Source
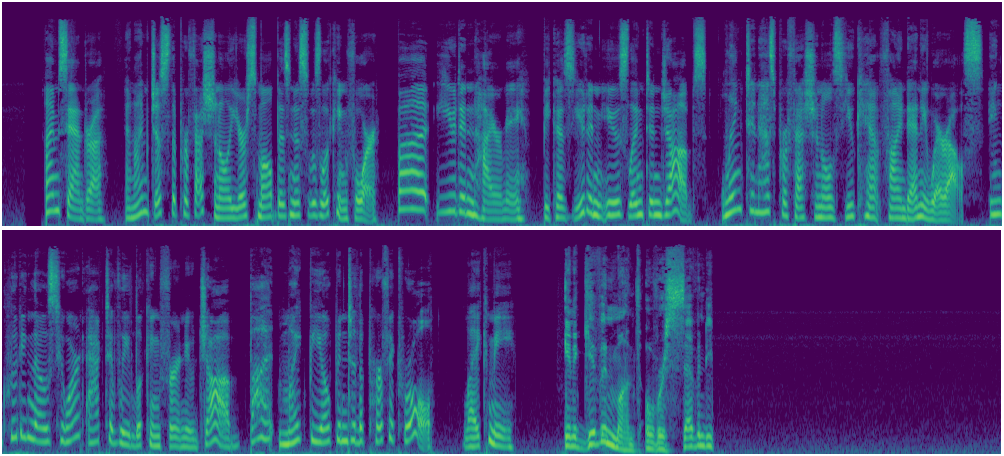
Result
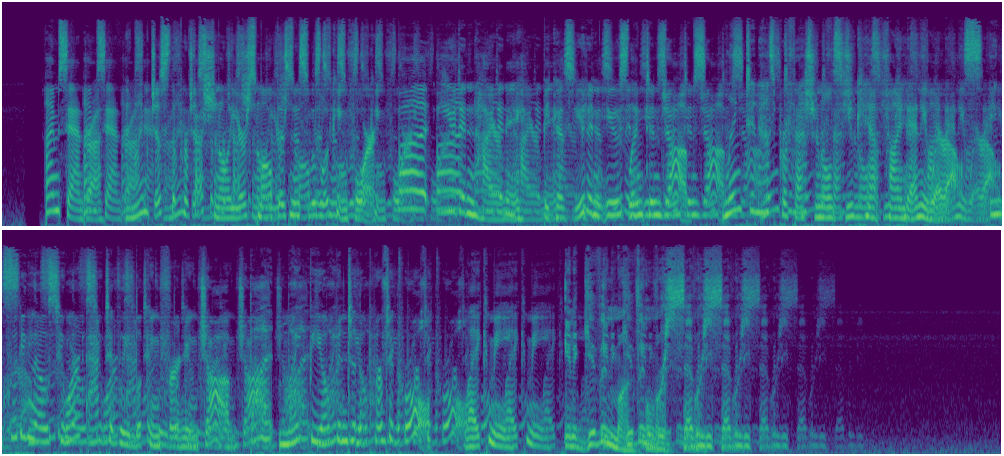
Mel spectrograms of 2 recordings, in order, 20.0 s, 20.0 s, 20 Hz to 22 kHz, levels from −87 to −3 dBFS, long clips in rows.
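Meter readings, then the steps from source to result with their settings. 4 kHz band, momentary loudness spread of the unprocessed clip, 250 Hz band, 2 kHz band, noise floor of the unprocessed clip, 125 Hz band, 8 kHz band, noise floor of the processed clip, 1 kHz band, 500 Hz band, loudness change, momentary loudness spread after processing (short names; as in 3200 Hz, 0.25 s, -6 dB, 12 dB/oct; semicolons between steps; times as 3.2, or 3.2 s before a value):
-1.0 dB, 6 LU, -0.5 dB, -1.0 dB, -63 dBFS, -1.0 dB, -2.0 dB, -60 dBFS, -1.0 dB, -1.0 dB, -1.0 dB, 4 LU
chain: on a send: feedback echo 0.378 s, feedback 35%, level -6.5 dB; on the sum: limiter -18 dBFS, peak gain reduction 8 dB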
